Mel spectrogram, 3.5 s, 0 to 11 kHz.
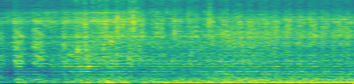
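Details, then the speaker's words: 1990 Jeep Wrangler YJ 2.5L 4-cylinder with starting problems: a bang right as it catches on a normal key turn, then a rough, uneven low rumble with a hiss; cause of the start-up bang unknown. "but you hear that banging sound you hear that hissing that comes on as soon as you start the engine so I mean over the problems I'm experiencing"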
